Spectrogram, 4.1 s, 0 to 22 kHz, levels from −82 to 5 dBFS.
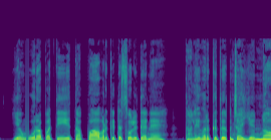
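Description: From 0.18 s the automatic gain rising begins: the gain control judged the input too quiet and kept lifting its gain, about 7 dB in total by 4.02 s. Because the gain acts on everything it receives, the speech and the background noise swell together, a slow, steady increase in loudness and noise floor rather than a sudden jump.

Two brief Bluetooth stalls, most likely caused by interference delaying packets until the headphones' buffer ran empty, interrupt playback. Between 0.38 and 0.43 s the audio drops out for about 30 ms, and between 3.38 and 3.45 s it drops out for about 55 ms. Each is a clean cut to silence, after which the speech carries on from roughly where it broke off, heard as a short hiccup in the flow.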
